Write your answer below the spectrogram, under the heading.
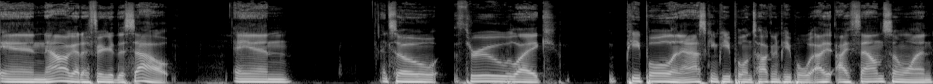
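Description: At a moderate pace, a man with an ordinary speaking voice keeps his intonation fairly even. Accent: American. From US South, Nashville, Tennessee. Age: 40s. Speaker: designer and small business owner. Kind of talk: interview. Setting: remote call from home.

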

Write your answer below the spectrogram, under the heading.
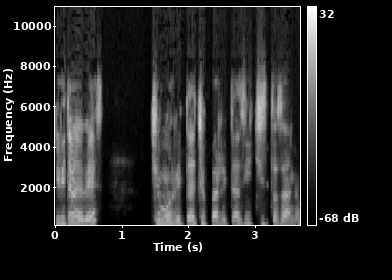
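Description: This woman's high voice has a dark, mellow tone and lively intonation at a fairly quick pace. The sound is dry and close, with no echo. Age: 20s. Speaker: visual arts student. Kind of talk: casual chat.

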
